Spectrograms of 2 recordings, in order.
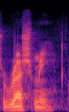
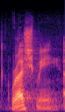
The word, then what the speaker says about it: Rashmi: I'm told by Shivam that this is actually pronounced Rashmi. – Rashmi. Okay, yeah. It's the A is not as Western, I guess.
